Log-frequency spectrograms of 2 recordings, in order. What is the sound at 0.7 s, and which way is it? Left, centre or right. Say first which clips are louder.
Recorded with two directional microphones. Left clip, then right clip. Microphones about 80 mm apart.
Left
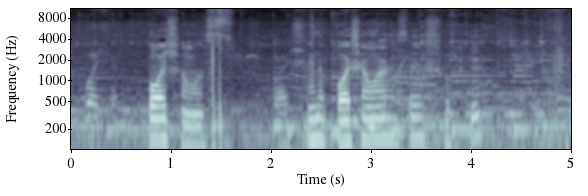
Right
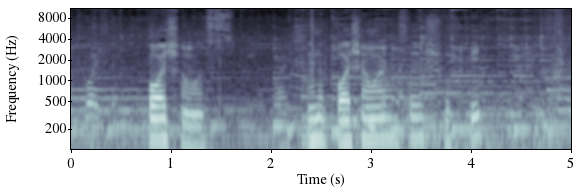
Speech: even; right.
